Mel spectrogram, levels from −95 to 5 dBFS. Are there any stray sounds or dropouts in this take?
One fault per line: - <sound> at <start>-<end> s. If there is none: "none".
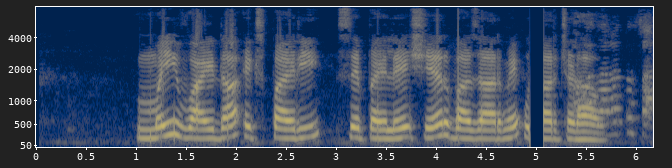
- dropout at 4.9-5.1 s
